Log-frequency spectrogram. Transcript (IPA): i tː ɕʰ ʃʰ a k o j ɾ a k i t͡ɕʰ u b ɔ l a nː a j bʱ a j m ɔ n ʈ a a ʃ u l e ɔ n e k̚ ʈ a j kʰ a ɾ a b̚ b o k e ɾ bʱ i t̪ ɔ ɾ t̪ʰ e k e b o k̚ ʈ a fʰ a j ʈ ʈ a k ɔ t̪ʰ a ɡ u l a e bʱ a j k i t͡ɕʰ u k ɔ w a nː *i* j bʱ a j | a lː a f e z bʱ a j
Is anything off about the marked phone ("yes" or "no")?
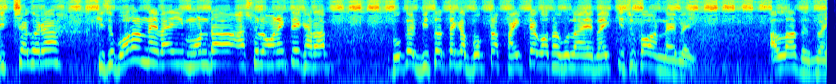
yes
